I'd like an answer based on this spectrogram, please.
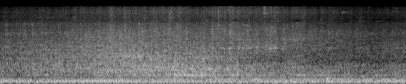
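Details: A steady rumble of an idling truck engine with broadband traffic noise throughout and no animal voices.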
